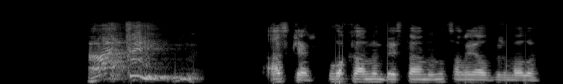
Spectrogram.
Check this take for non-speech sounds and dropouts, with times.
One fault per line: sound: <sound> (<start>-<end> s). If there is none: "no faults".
sound: sneeze (0.9-2.1 s)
